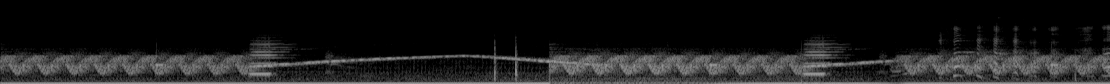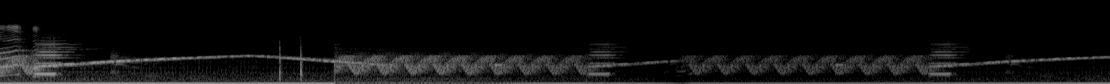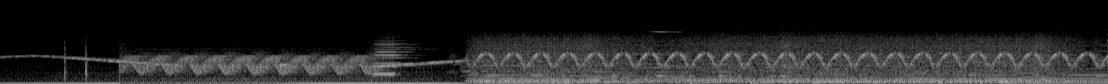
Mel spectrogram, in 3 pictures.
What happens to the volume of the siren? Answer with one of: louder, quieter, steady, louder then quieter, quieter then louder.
quieter then louder.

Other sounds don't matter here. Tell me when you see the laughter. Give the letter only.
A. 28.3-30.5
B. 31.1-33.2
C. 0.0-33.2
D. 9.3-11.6
D.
